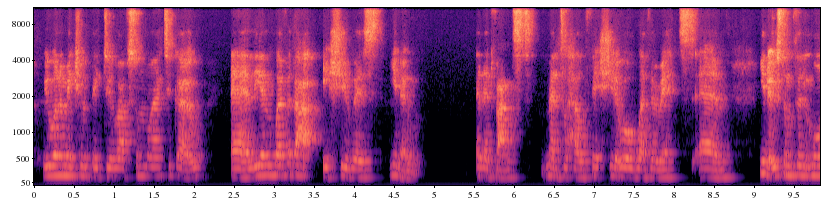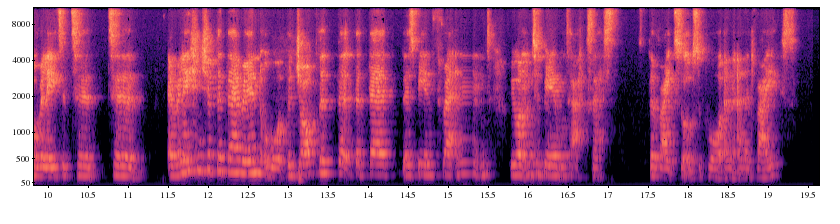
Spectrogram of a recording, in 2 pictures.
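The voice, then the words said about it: Liverpool accent. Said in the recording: “your accent betrays where your location is, because you're from Liverpool”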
